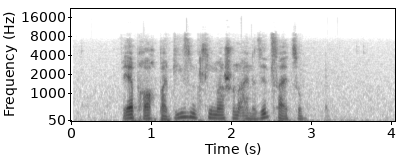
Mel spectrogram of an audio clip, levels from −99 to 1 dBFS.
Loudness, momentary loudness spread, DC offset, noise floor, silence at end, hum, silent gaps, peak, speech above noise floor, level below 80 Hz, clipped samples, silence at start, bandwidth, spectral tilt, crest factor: -33 LUFS; 10 LU; under 0.1%; -64 dBFS; 0.85 s; none; none; -12 dBFS; 31 dB; -54 dBFS; under 0.1%; 0.65 s; 9.4 kHz; -5 dB/octave; 24 dB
